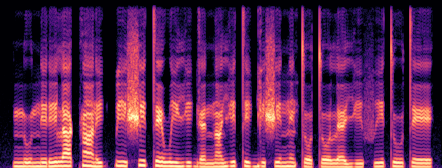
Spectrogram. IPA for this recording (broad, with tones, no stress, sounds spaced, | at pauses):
n u˨ n i˨ ɾ i˨˦ l a˦ k ã˦˨ ɾ i˧ k͡p i˧ ʃ i˦ t e˧ w i˨ j i˧ ɡ ɛ˨ n ã˨˦ j i˦ t i˧ ɡ i˧ ʃ i˧ n ĩ˧ t o˨ t o˨ l ɛ˨ j i˨ f i˨˦ t u˧ t e˧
